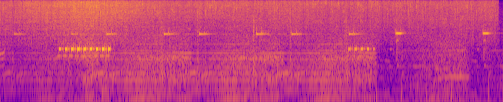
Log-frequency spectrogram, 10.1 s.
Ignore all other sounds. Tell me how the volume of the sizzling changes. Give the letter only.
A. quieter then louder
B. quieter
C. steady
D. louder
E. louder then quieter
B.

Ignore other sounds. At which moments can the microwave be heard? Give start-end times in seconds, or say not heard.
0.0-10.0.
